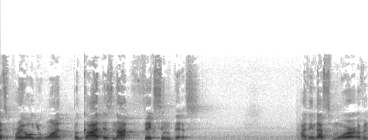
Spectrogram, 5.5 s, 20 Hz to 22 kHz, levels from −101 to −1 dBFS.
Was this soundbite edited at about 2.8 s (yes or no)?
no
